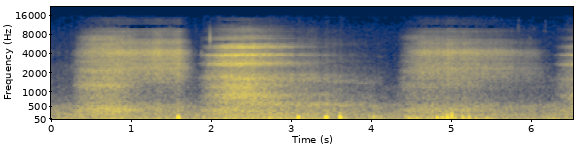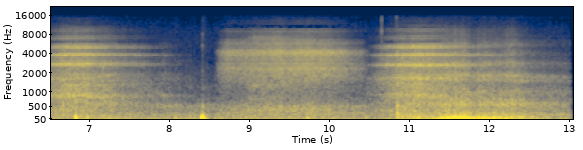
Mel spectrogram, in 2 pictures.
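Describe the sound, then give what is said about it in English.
Slow, deep breathing at a group tarot reading night, quiet long inhales and exhales in a few even cycles separated by brief pauses, with no talking. “invite you all to close your eyes and take three deep breaths with me, please.”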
